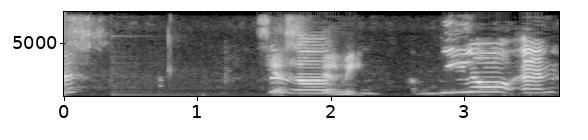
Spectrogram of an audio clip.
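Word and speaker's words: beau: B-O-N. This is nasal. Boom. There is a nasal sound. Boom. And here, when I scroll down, it is simple bo.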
